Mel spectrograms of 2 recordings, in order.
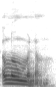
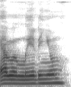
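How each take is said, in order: First: It is said without the extra syllable, American style. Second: It is said with an extra syllable, rest-of-world style.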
